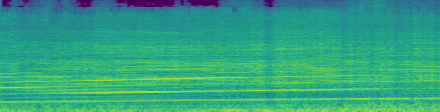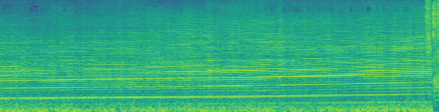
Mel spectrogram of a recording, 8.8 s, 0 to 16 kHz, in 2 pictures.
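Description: Straight-piped 2020 Yamaha R6 sport bike revving hard and steadily climbing in pitch, a loud close-up exhaust wail held for the whole stretch with no letup.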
